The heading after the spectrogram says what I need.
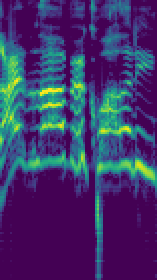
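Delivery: pumped-up, intense burst, very high-pitched. Retelling a made-up scene, imitating a jacked-up Dan Campbell. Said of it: "gets jacked up and just veins popping out and says".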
